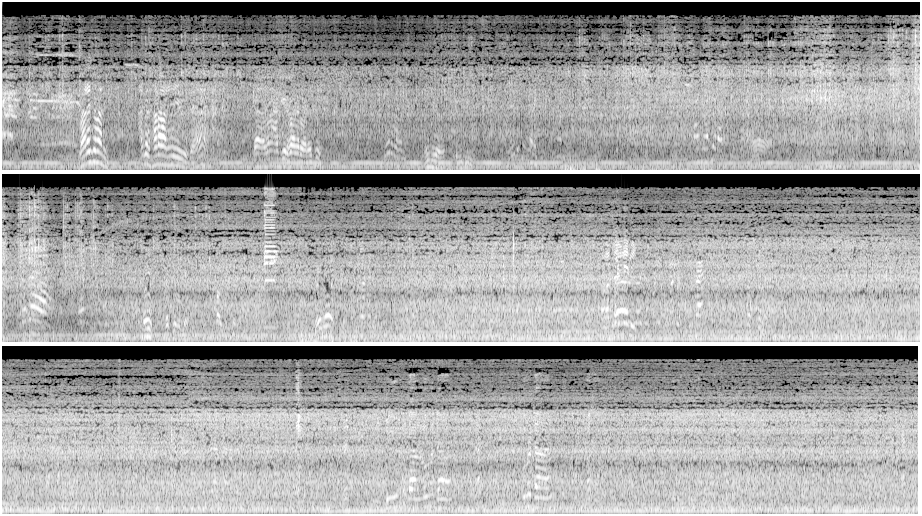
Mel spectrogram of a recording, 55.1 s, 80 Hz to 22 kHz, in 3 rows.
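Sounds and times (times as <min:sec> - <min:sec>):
diesel engine drone: 0:00.0 - 0:55.0.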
